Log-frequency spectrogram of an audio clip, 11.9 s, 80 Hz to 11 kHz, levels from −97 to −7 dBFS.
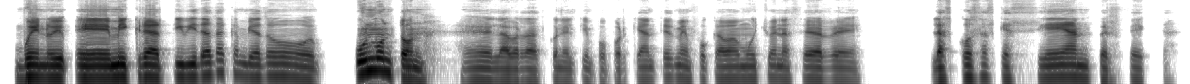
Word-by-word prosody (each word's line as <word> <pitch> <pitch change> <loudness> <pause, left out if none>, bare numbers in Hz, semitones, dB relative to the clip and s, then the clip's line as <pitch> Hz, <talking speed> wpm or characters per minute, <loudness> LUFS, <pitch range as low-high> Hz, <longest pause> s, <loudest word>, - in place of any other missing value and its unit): Bueno, 120 +1 +4
eh 120 -1 +4
eh, 115 0 +6
mi 125 0 +7
creatividad 125 +2 +2
ha 160 - -6
cambiado 125 - -6 0.3
un 160 +3 +8
montón, 115 - +3 0.3
eh, 100 +1 -8
la 95 0 -5
verdad, 95 -2 -8
con 105 -1 -15
el 95 -2 -15
tiempo, 100 -6 -20
porque 105 - -16
antes 120 +3 -13
me 120 - -10
enfocaba 110 +1 -9
mucho 115 +2 -12
en 115 - -10
hacer, 105 0 -7
eh, 100 -2 -11 0.7
las 105 0 -4
cosas 120 +1 -8
que 115 - -12
sean 120 +1 -3
perfectas, 100 0 -16
115 Hz, 140 wpm, -20 LUFS, 105-125 Hz, 0.7 s, un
